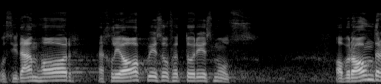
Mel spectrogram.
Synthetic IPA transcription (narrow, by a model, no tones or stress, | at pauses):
osidæmɦɑːɾəχliɑːkʋizəʊfət̪uɾɪsmʊs | ɑbəɾɑnd̪əɾ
